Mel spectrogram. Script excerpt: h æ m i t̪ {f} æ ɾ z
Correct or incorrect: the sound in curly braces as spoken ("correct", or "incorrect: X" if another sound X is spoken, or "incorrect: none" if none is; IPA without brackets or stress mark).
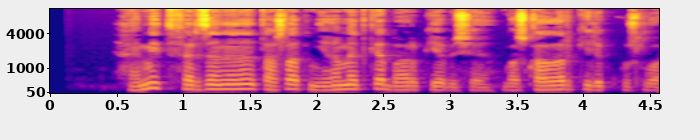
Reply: correct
